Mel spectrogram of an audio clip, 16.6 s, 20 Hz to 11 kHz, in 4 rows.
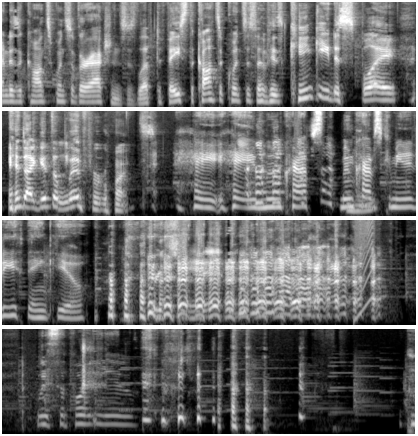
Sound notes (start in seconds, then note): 10.8 laughing; 13.8 laughing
